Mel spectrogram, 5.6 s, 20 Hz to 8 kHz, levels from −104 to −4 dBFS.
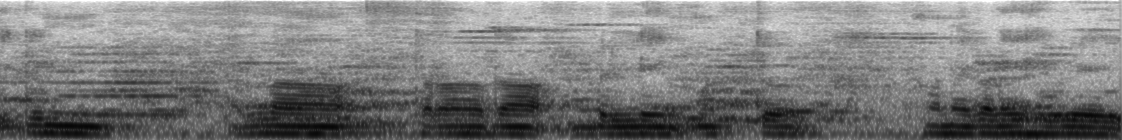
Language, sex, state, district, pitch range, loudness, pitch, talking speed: Kannada, male, Karnataka, Raichur, 110-115 Hz, -14 LUFS, 110 Hz, 85 wpm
